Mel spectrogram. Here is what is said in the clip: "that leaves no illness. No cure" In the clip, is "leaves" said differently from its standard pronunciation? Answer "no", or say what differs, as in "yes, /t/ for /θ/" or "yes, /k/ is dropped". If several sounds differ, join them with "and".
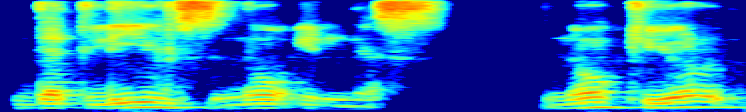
no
